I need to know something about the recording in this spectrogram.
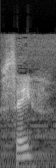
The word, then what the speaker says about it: Seidhr: Old Norse pronunciation, and the EI diphthong would be pronounced like an A, so therefore we have Seidhr and Galdr. In the ancient North we have two different kinds of magic, Galdr and Seidhr.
